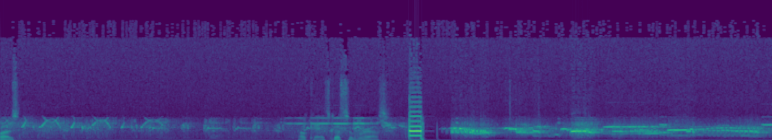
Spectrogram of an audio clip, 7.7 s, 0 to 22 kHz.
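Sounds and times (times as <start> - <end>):
speech: 0.0 - 0.4, 3.0 - 4.0
tropical bird calling in high warbling chirps: 0.0 - 7.7.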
